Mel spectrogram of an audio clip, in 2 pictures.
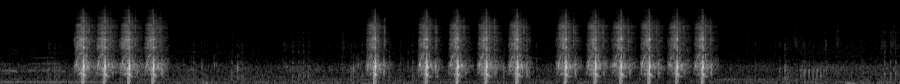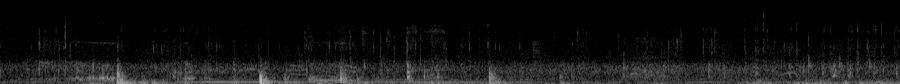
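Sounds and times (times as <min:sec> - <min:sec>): airsoft gun shots: 0:00.8 - 0:01.7, 0:03.6 - 0:07.2.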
